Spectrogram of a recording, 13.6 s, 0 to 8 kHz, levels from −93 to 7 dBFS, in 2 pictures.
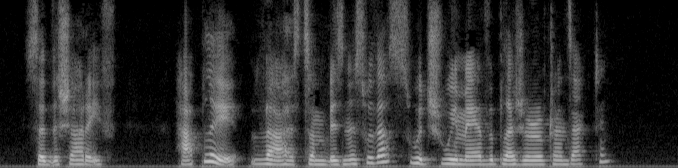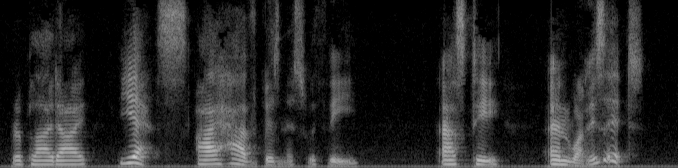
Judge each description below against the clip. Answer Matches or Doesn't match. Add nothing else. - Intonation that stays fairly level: Matches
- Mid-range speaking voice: Doesn't match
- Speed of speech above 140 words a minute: Doesn't match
